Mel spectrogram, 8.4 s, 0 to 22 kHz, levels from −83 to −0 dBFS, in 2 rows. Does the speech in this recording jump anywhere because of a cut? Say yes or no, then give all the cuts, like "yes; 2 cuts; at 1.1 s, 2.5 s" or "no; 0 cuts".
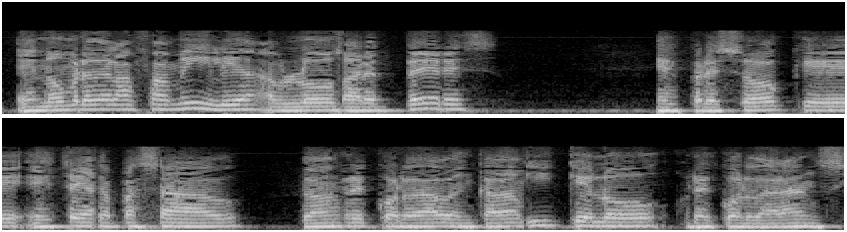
yes; 6 cuts; at 1.7 s, 3.3 s, 4.3 s, 4.7 s, 5.7 s, 6.8 s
